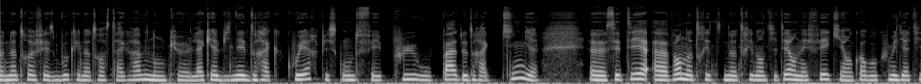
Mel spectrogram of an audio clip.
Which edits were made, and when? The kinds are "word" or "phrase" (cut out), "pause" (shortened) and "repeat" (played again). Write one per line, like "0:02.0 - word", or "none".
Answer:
none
